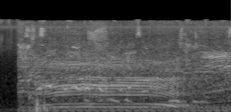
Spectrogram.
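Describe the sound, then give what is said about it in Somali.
Cattle at a livestock market in Sarif, southern Wajir, during a drought. One long, loud, low moo is held for about two seconds over a steady background hum. “Halkan waa darka xoolaha ee magaalada Sarif Koonfurta wajeer.”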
